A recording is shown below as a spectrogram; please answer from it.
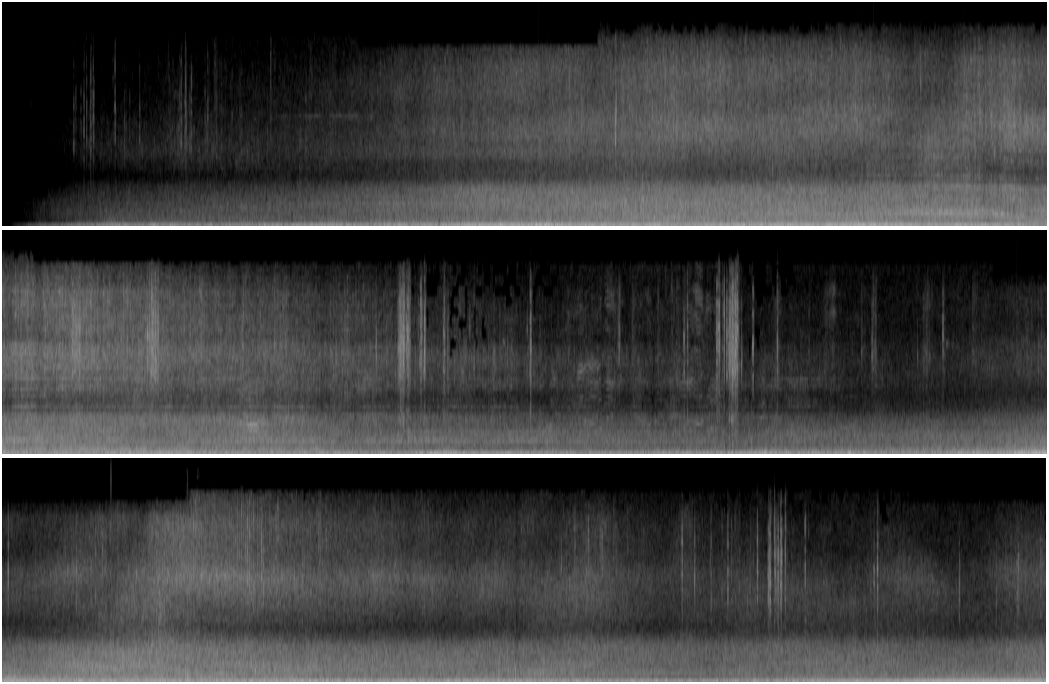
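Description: Outdoor street ambience: a steady low rumble of road traffic with faint voices, fading in over the first couple of seconds.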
